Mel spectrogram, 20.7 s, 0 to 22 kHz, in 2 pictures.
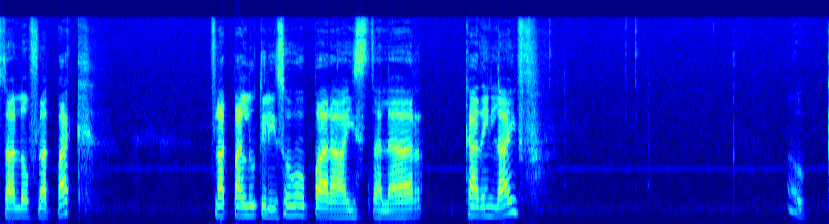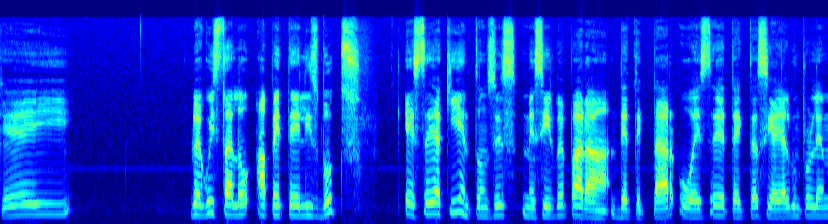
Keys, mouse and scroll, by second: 6.1-7.6 drag, 7.9 click, 8.5-9.9 scroll down 2, 9.9-10.8 scroll down 1, 15.3-20.5 drag.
